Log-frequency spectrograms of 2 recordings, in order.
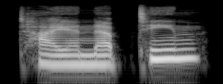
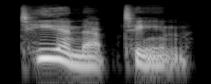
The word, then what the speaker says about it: tianeptine: to some YouTube videos some people say tie a Neptune others say tianep team that was unhelpful getting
